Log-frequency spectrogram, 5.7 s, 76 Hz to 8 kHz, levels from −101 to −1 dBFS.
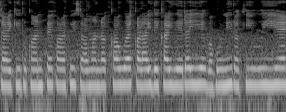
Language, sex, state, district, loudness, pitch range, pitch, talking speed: Hindi, female, Uttar Pradesh, Hamirpur, -33 LUFS, 225-235 Hz, 230 Hz, 190 wpm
